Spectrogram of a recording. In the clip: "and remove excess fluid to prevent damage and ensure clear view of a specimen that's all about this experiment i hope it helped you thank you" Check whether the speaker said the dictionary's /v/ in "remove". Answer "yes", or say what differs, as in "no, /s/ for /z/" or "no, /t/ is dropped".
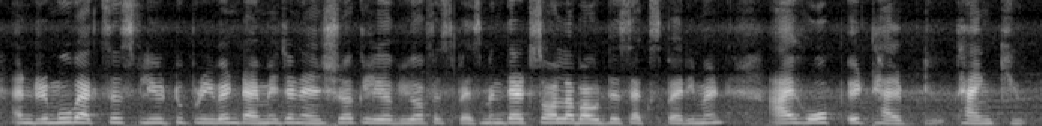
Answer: yes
